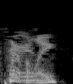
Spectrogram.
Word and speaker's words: hyperbole: Hyperbole. – Hyperbole, I believe. Is that an alternative fact? – No, no. – Actually how it's pronounced.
